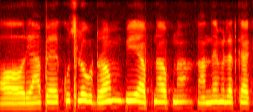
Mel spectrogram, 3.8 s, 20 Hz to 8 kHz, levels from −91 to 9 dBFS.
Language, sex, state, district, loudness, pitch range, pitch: Hindi, male, Delhi, New Delhi, -16 LUFS, 145-155 Hz, 155 Hz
